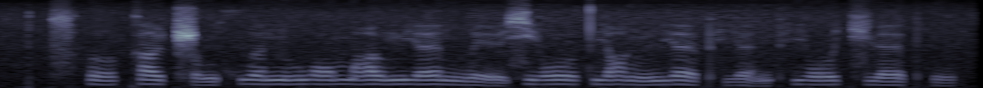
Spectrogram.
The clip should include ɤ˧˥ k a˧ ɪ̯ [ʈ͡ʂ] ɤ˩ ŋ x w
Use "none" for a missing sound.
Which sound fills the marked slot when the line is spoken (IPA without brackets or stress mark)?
ʈ͡ʂ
